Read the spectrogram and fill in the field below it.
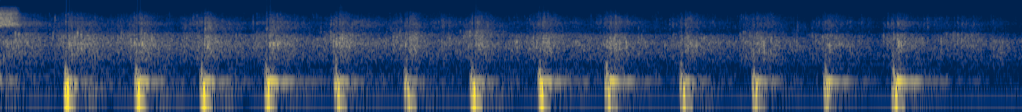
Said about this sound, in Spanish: Los que crean que Dios les ha escuchado, denle un gran aplauso a Dios, por favor. Denle un gran aplauso a Dios.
